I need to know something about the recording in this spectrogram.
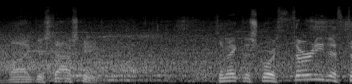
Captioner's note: pa announcement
